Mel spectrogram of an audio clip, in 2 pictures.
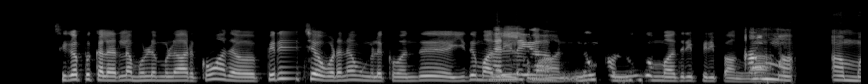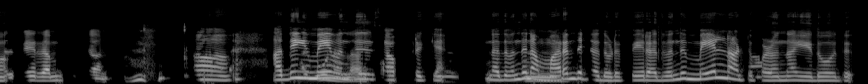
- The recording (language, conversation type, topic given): Tamil, podcast, உங்கள் உடல்நலத்தை மேம்படுத்த தினமும் நீங்கள் பின்பற்றும் பழக்கங்கள் என்ன?
- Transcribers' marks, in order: other noise; laugh; drawn out: "ம்"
